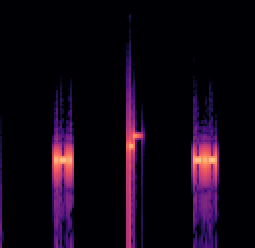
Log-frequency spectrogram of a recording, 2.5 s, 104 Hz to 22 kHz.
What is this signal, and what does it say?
Morse code, heard as a keyed tone, about 47 wpm, 690 Hz. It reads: R K
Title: Single Letter-Number Alt - Rapid-Fire 50wpm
